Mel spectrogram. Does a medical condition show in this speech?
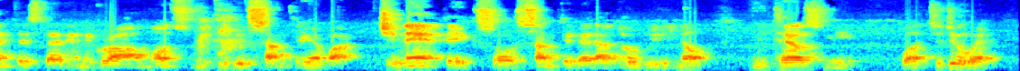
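No.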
